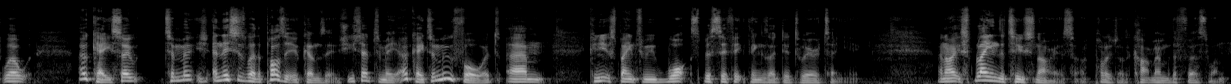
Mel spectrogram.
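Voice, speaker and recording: A man with a naturally deep, loud voice talks through his week as a podcast host. His delivery is rambling and frank, with the odd swear word. His pitch swings up and down lively as he goes. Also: fast talker. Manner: rambling, candid, swears casually. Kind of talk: casual reflective monologue.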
